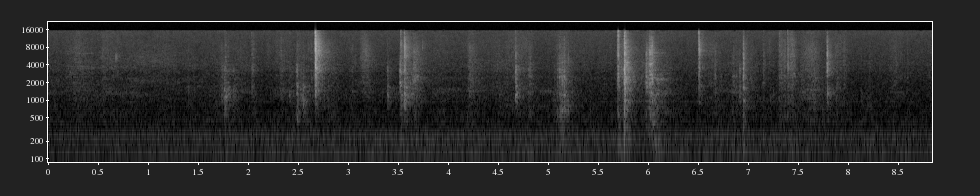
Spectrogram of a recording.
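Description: Scattered light knocks and clicks from hand work on the beam and ladder, two sharper knocks standing out about two and a half and six seconds in, over a steady low hum.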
